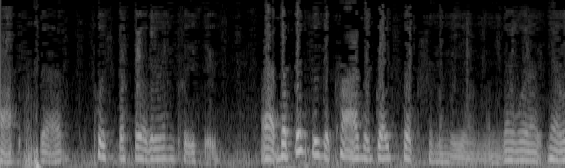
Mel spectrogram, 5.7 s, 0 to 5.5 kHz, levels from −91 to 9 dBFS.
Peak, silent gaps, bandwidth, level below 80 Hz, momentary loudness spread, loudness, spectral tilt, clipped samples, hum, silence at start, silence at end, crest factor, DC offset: -14 dBFS; none; 5.4 kHz; -42 dBFS; 9 LU; -31 LUFS; -11.5 dB/octave; under 0.1%; none; 0 s; 0 s; 16 dB; under 0.1%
